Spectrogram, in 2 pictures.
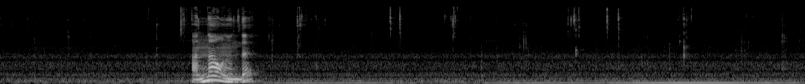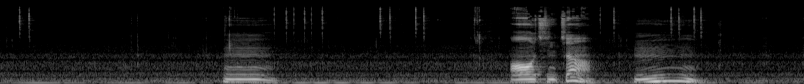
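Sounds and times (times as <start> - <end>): close chewing and mouth sounds: 0.0 - 1.9, 2.6 - 8.5, 9.1 - 10.5, 12.7 - 13.2, 14.1 - 16.0
low steady hum: 0.0 - 16.0
soft clicks: 3.9 - 4.1
person humming: 10.3 - 11.0, 14.4 - 15.2.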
